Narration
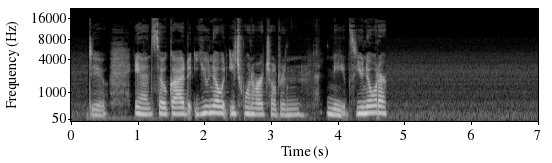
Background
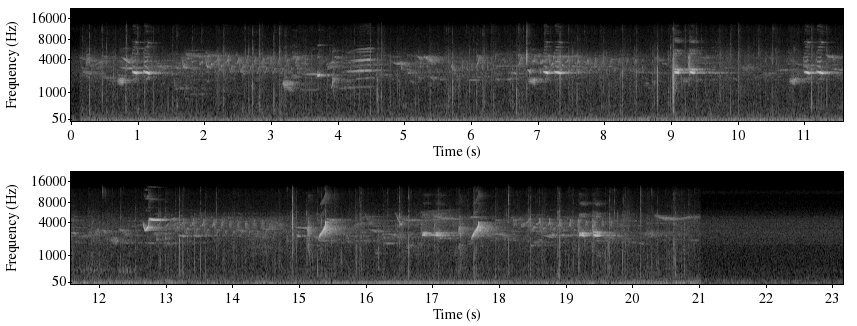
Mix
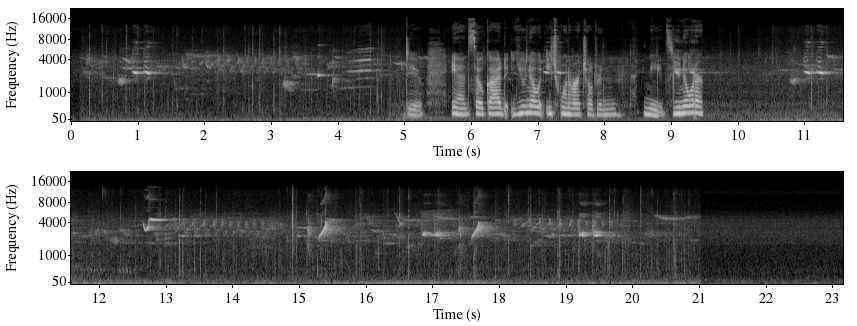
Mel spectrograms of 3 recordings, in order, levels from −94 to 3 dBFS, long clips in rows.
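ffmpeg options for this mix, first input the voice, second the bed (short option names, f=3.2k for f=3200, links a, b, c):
-filter_complex "[0:a]adelay=4750,volume=-3.5dB[a];[1:a]volume=7.5dB,afade=t=out:st=4.89:d=0.5:silence=0.375837,afade=t=in:st=10.17:d=0.65:silence=0.316228[b];[a][b]amix=inputs=2:normalize=0"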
